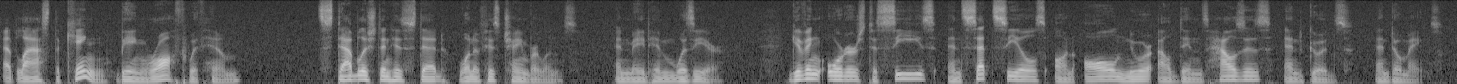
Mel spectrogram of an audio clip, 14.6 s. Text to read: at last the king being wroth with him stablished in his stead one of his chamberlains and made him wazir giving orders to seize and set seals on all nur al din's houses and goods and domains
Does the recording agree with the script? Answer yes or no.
yes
